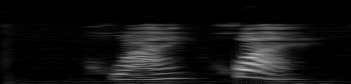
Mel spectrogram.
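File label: "Huai", Chinese syllable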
